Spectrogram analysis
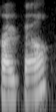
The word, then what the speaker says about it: Krypell: It's spelled Krypell, and it's Charles Kripel.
